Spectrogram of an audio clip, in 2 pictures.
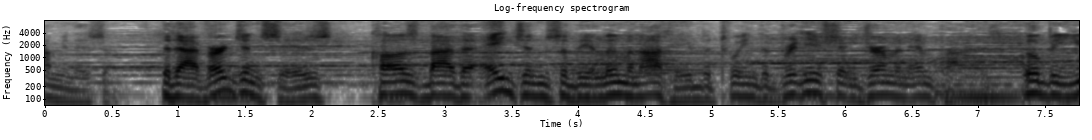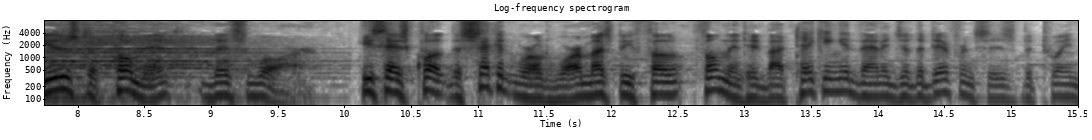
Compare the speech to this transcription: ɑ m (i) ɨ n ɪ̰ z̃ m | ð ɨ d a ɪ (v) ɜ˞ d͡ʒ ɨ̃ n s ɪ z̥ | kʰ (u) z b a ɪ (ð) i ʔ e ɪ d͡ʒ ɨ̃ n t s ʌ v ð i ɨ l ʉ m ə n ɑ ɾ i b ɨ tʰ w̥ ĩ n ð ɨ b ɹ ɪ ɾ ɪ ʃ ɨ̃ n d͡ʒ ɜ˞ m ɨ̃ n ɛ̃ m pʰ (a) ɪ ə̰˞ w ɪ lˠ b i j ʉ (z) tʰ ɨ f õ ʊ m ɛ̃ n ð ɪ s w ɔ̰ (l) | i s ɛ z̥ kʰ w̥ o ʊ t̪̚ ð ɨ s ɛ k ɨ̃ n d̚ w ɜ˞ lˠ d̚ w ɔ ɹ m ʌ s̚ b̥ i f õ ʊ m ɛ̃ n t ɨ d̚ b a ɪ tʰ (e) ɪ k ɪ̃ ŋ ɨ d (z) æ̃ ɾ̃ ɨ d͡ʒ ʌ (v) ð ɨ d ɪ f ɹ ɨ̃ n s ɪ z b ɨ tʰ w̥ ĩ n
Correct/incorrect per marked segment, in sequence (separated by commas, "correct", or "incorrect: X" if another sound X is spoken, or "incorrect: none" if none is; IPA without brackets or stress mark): incorrect: j, correct, incorrect: ɔ, correct, correct, correct, incorrect: ɹ, correct, incorrect: v, correct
